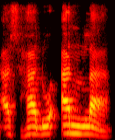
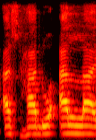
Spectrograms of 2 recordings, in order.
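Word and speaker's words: أشهد أن لا: Asyhadu anla ilaha illallah maka kita membacanya bukan Az duaan la tapi asyhaduallailahaillallah Nah mungkin kita sangat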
